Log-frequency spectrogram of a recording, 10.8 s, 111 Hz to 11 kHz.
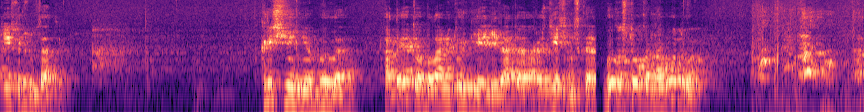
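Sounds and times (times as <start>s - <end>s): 
speech: 0.0s - 1.0s, 3.2s - 8.9s
hiss: 0.0s - 10.7s
dogs barking and yipping: 9.4s - 10.7s.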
